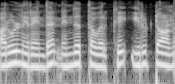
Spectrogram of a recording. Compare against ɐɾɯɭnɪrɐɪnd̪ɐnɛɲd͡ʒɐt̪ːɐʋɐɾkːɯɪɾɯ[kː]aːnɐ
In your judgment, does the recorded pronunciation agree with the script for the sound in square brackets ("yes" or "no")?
no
